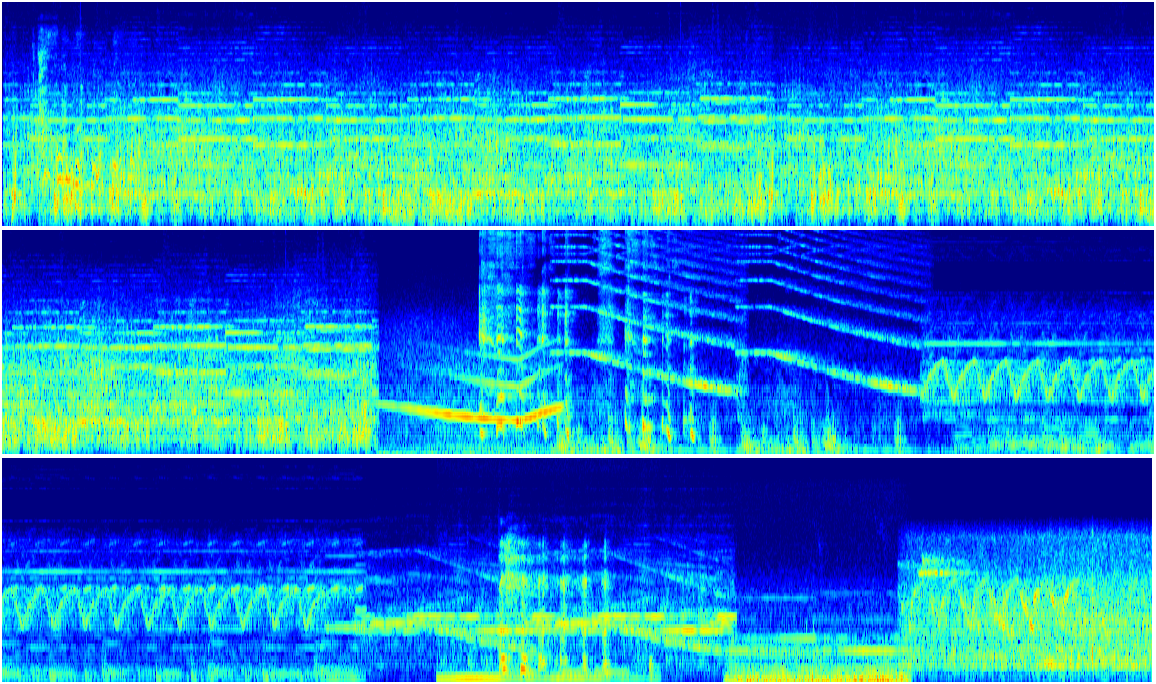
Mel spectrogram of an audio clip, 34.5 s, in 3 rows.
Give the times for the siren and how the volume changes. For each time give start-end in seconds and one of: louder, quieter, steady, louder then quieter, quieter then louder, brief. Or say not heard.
0.0-34.4 quieter then louder.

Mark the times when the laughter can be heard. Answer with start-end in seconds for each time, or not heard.
0.3-1.4, 16.2-18.5, 27.4-29.6.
